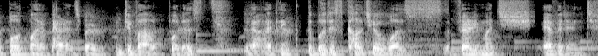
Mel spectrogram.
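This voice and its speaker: A middle-aged man speaks in a low voice with a Nepali accent. He shares personal reflections slowly and thoughtfully, breaking his sentences into halting phrases, with faint music underneath. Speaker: artist being interviewed.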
